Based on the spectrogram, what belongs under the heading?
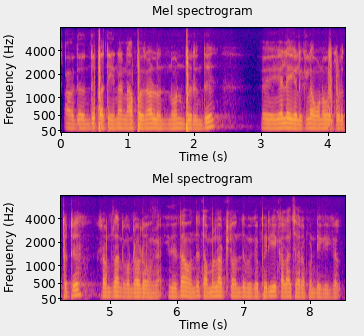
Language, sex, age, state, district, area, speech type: Tamil, male, 30-45, Tamil Nadu, Tiruvarur, rural, spontaneous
